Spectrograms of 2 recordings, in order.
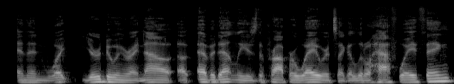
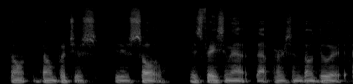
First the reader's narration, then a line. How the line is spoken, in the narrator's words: whispers to me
